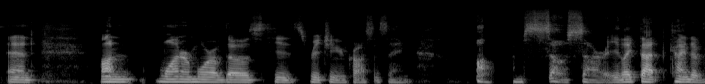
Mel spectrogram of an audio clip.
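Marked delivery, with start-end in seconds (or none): 4.8-6.2 imitated apologetic tone, quieter, slower. Speaker acts out a man reaching across to apologize, imitating his sorry. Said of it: "I can't even imitate it very well".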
